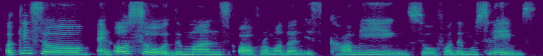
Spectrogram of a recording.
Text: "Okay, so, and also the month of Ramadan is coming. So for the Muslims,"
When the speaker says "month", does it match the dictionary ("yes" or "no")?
no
